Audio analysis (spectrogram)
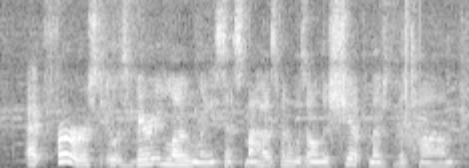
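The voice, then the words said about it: Southern American drawl. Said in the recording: “my Southern drawl”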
